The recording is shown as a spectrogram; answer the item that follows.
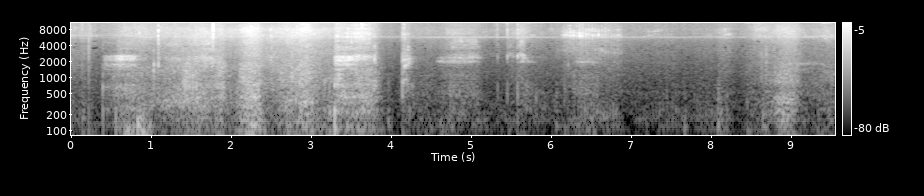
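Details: Small fluffy kitten with a cold, making congested, breathy rasping purr-like sounds in an uneven rhythm of about two per second, with brief thin squeaky wheezes woven between the noisy breaths.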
